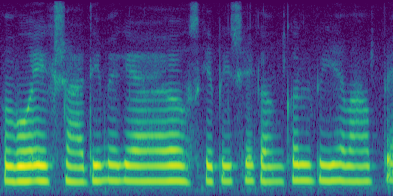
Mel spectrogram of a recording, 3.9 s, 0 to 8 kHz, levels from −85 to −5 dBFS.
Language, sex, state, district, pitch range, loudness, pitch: Hindi, female, Jharkhand, Palamu, 230-240 Hz, -16 LUFS, 235 Hz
